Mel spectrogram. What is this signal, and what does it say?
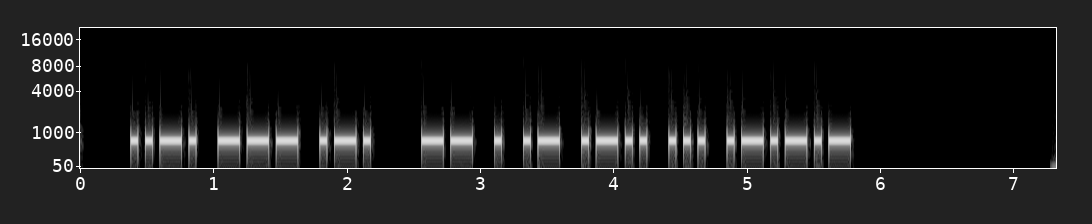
Morse code, heard as a keyed tone, about 22 wpm, 700 Hz. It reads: FOR MEALS.
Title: Pangram Challenge v2 - 22wpm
